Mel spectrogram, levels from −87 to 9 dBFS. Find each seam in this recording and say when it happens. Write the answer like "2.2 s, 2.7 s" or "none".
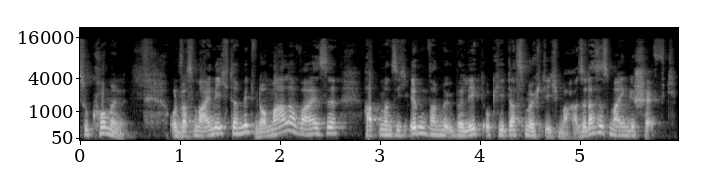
1.7 s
